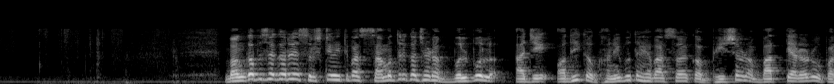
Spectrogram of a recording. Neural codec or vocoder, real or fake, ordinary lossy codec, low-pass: none; real; none; 5.4 kHz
